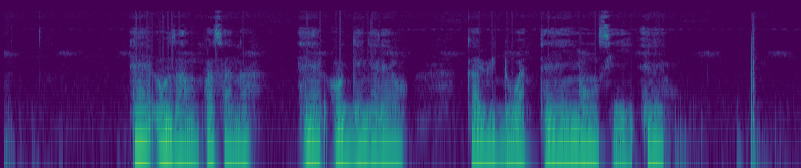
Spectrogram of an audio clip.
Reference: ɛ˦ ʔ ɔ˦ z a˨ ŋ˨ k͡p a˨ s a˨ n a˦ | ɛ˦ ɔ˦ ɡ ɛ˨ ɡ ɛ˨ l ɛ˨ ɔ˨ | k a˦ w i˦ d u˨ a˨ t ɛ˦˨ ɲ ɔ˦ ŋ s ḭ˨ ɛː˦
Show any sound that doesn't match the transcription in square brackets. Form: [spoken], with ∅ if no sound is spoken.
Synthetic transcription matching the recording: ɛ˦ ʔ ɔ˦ z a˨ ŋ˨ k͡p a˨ s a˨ n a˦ | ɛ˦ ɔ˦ ɡ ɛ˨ ɡ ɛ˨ l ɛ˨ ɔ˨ | k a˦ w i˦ d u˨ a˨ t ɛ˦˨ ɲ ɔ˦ ŋ s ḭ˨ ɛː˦

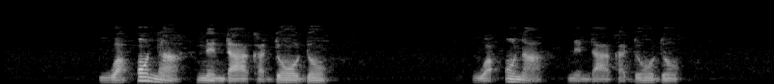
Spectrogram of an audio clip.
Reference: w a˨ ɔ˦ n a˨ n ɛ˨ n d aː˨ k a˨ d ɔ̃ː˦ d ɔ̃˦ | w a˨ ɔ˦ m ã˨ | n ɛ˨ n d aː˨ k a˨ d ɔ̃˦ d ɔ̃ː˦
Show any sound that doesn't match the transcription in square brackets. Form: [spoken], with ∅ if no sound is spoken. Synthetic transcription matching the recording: w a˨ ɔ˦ n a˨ n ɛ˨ n d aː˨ k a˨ d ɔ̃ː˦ d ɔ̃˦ | w a˨ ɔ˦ [n] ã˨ | n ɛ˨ n d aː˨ k a˨ d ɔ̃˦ d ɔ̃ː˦

